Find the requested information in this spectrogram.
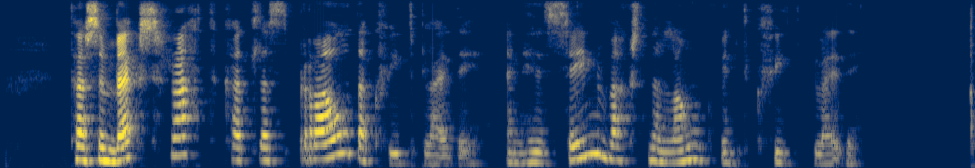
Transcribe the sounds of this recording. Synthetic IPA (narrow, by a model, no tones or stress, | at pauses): θasɛmvɛksraht̪kʰat̪last̪pɾaːwðakʰviːt̪plaːjðɪ | ɛnhɪðsejnvakst̪nalawŋkvɪn̥t̪kʰviːt̪plaːjðɪ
